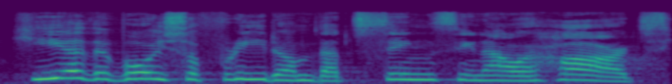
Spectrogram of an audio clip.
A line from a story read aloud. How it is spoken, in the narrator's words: he shouted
